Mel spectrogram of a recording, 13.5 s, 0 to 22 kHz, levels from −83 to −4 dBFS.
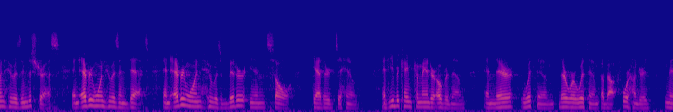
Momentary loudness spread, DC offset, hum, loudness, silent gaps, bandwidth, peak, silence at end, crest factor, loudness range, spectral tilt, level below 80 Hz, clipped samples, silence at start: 12 LU; under 0.1%; none; -51 LUFS; none; 16 kHz; -28 dBFS; 0 s; 24 dB; 4 LU; -5.5 dB/octave; -84 dBFS; under 0.1%; 0 s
